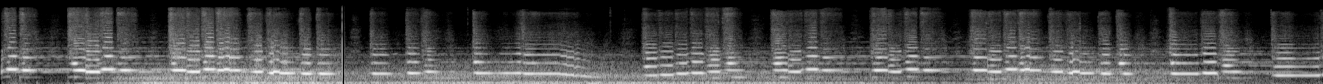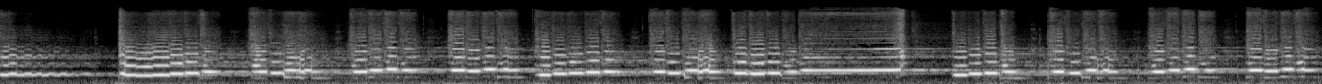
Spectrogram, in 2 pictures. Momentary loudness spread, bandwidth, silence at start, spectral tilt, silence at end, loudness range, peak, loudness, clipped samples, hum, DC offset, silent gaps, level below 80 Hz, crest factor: 10 LU; 15.5 kHz; 0 s; -5 dB/octave; 0 s; 4 LU; 0 dBFS; -11 LUFS; under 0.1%; none; under 0.1%; none; -26 dBFS; 10 dB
